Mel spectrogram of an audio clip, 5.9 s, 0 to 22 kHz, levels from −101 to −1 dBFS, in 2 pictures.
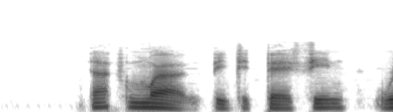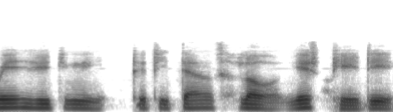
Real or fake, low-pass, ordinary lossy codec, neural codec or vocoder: fake; 5.4 kHz; none; codec, 16 kHz, 0.5 kbps, FunCodec, trained on LibriTTS, 25 frames a second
